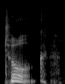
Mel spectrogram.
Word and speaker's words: talk: medieval early modern period the L at this point is basically part of the vowel it drops out or it becomes increasingly inaudible and eventually you end up with my English pronunciation of walk and talk. Take out the L, you get whack and tack.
